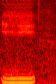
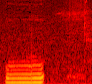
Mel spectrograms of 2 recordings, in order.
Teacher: تو کھڑا زبر، کھڑی زیر، اور الٹا پیش، ان کو مد اصلی کہا جاتا ہے. ان کی مقدار بھی دو الف کے برابر یا دو انگلیاں کھولنے کے برابر ان کو کھینچا جاتا ہے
